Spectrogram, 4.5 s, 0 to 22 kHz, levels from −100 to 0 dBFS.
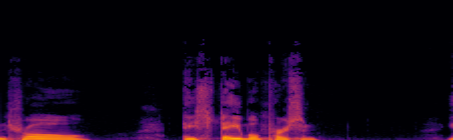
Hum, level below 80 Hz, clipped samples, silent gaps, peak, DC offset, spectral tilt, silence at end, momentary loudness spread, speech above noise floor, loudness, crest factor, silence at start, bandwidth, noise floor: none; -70 dBFS; under 0.1%; none; -14 dBFS; under 0.1%; -8 dB/octave; 0 s; 15 LU; 57 dB; -30 LUFS; 18 dB; 0 s; 10 kHz; -86 dBFS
